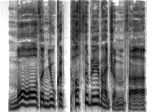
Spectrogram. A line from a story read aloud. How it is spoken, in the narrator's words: said Igor happily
